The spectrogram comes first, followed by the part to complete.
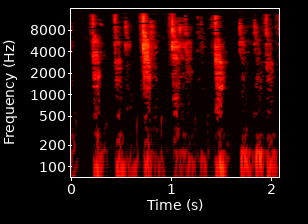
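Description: Computer keyboard keys clicking in a quick, irregular run of strokes as a couple of words are typed.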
